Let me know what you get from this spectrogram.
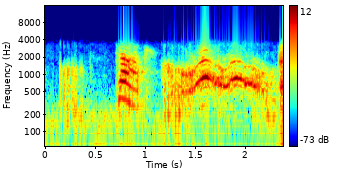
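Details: Male dog greeting his owner with soft, cooing, whine-like yodels that rise and fall in pitch, prompted to talk.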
